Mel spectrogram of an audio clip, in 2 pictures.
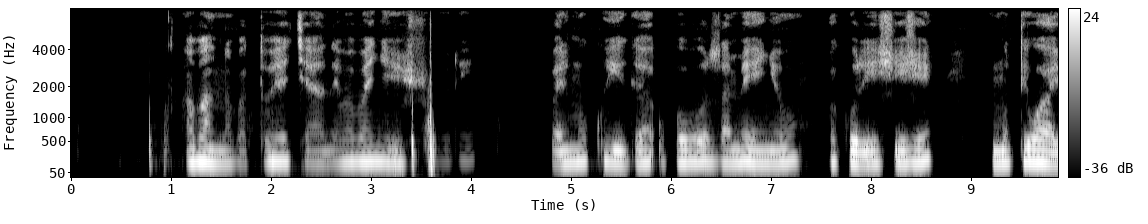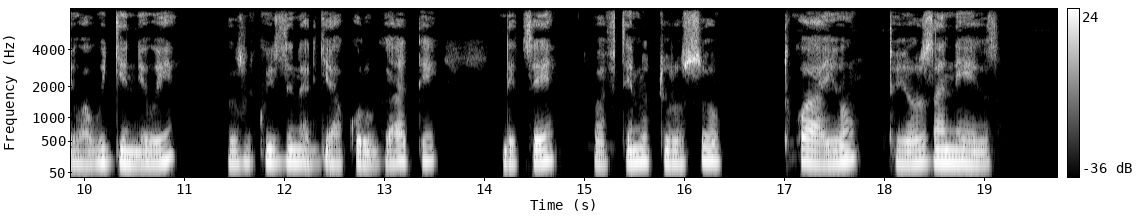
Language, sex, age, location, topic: Kinyarwanda, female, 18-24, Huye, health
